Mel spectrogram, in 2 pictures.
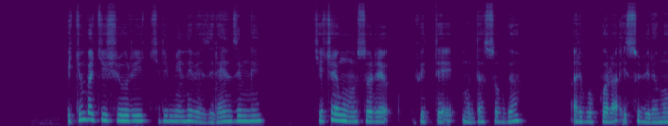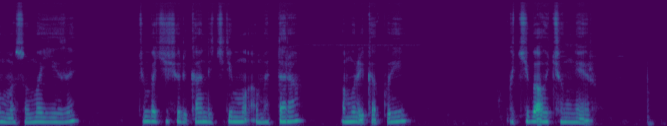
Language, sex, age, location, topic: Kinyarwanda, male, 18-24, Huye, education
